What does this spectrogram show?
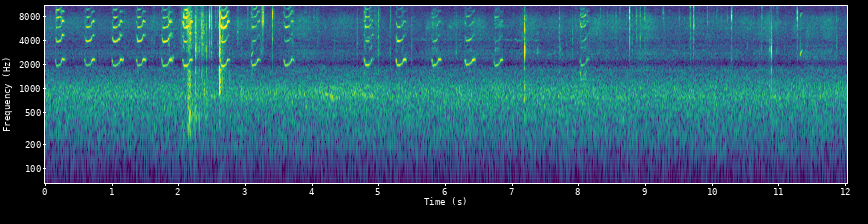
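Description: A small bird calling: one short hooked note repeated evenly about three times a second, thinning out and stopping about seven seconds in. Sharp clicks and taps are scattered throughout, loudest in a quick cluster about two seconds in.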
